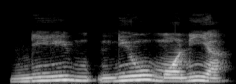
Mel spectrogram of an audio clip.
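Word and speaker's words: pneumonia: তো NEU, তাহলে নিউ, নিউ, MONIA, মনিয়া, নিউমোনিয়া উচ্চারণ কি হবে?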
